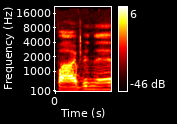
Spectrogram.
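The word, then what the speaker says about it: Babinet: 우리가 마비 원리라고 해요 프랑스 사람이라 끝에 티를 발음을 안 하고 바비네의 원리라고 해요 아주 재밌는 원리죠 이거 아주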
